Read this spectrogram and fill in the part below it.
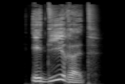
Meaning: second-person plural subjunctive I of edieren
- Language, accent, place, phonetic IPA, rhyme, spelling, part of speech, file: German, Germany, Berlin, [eˈdiːʁət], -iːʁət, edieret, verb, De-edieret.ogg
